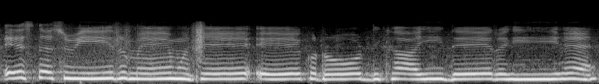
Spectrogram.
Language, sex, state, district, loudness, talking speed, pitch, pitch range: Hindi, female, Madhya Pradesh, Katni, -9 LUFS, 100 wpm, 250 Hz, 240-265 Hz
